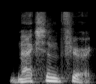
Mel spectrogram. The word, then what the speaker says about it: Maxim Furek: Maxim Furek, yes.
